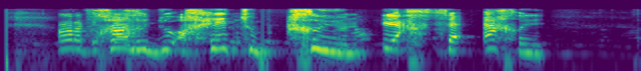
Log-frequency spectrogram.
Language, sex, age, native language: Icelandic, male, 20-29, Arabic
